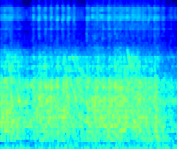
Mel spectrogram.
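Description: A loud, steady, rapid mechanical rattle that starts abruptly, heard from the TV episode's soundtrack.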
